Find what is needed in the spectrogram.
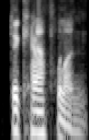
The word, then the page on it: decathlon: American English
